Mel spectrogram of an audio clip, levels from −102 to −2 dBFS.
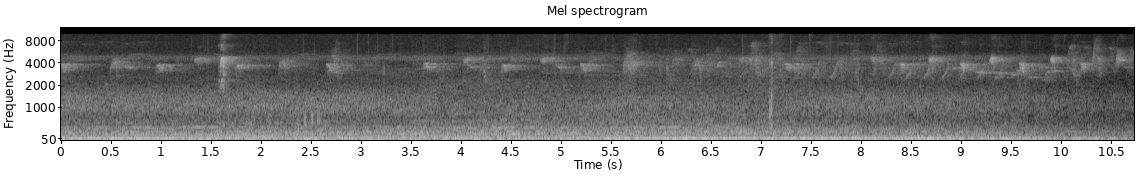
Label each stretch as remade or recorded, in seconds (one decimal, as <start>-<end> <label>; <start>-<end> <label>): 0.0-4.0 recorded; 4.0-4.5 remade; 4.5-10.7 recorded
